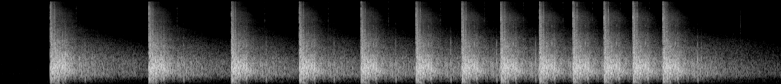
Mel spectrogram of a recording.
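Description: Thirteen sharp pistol gunshots from a Shadow Systems CR920P, fired alone at a steady pace that speeds up toward the end. Each report is loud and close, with a short decaying ring.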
